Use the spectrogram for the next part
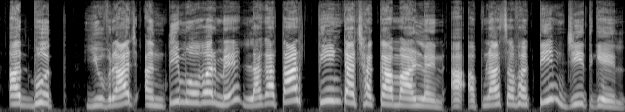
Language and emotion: Maithili, surprised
